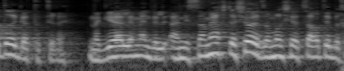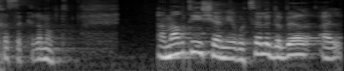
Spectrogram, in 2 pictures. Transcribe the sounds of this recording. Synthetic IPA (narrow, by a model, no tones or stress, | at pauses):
odʁeɡaːt̪at̪iʁenaɡialemend̪elanisame̞aχʃt̪aʃoelzeo̞me̞ʁʃejat͡saʁt̪ibeχasakʁanut | amaʁt̪iʃeaniʁo̞t͡sele̞d̪abe̞ʁal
